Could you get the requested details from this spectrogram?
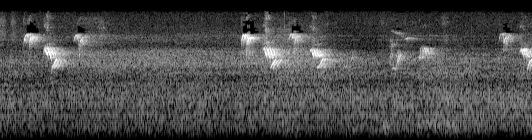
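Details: A male Japanese tit visiting a mandarin orange orchard gives thin, high, slurred two-note phrases in short bursts a couple of seconds apart, over a steady background hiss.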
